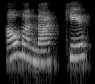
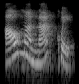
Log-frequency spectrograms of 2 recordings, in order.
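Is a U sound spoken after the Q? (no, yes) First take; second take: no; yes. First: The QU sounds as a plain K. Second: The QU sounds as K followed by U. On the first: The speaker calls it right. "Não estou ouvindo o som do U" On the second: The speaker calls it wrong. "Se fosse para eu ouvir o som do U, ... Não existe"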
